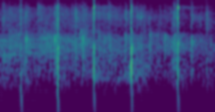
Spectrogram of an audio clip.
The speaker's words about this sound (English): we're clapping for CG's announcements.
